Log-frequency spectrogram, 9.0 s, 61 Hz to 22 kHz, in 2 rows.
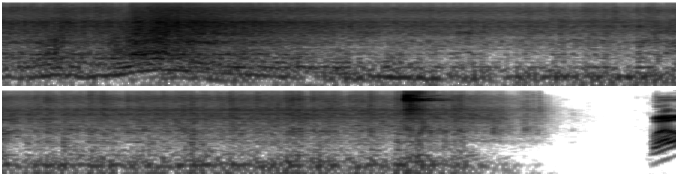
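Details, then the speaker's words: Ford F150 prerunner V8 after the fuel pressure regulator issue was fixed, battery charging at 14.6V: a deep, even burble with clean throttle blips that settle smoothly. Normal idle and revs, no longer running rich or misfiring; a tune is still pending. "as you can see this truck is running a whole lot better now we're not having any issues with it running rich or misfiring"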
